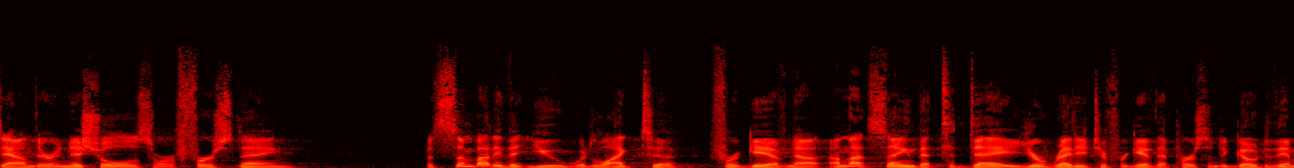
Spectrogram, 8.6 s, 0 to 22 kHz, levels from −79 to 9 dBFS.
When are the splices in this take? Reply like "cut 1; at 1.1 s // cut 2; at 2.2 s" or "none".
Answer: none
